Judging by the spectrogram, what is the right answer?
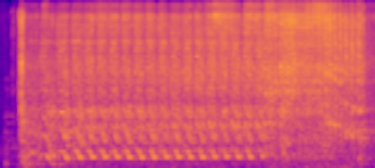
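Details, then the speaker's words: Barn-find Subaru Brumby ute sitting unused a long time, no fuel, in neutral: quick chattering crank, then it fires on starting spray into a ragged rev and dies; engine not sick, though it will still be replaced. "that was spray that was with some spray ready it might go okay here we go three two yeah yeah dude that's cools that's awesome I mean it means the engine's not sick"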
